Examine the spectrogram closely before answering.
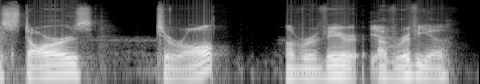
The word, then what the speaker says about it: Rivia: I thought you were gonna say you wanted to say Riviera because you're used to probably like Ron Rivera.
